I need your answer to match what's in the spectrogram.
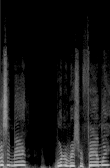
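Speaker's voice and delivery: put-on shrill little-kid voice, very high and loud. Joking about what nine-year-old Bob would have said, imitating nine-year-old Bob. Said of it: "Little nine year old".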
